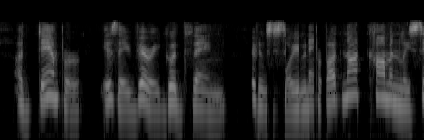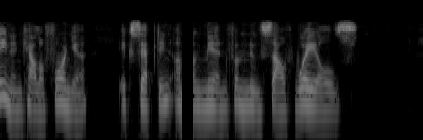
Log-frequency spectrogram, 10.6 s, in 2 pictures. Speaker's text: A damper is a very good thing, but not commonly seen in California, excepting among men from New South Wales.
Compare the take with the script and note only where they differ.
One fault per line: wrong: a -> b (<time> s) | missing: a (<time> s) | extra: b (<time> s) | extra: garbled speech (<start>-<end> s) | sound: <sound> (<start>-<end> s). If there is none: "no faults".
extra: garbled speech (3.1-4.0 s)
sound: dropout (7.6-7.7 s)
